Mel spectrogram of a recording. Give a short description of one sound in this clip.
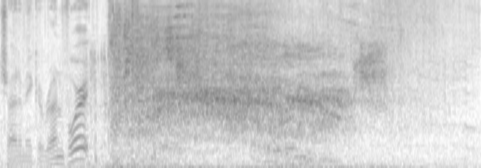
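A portal whooshes with a loud rushing roar.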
